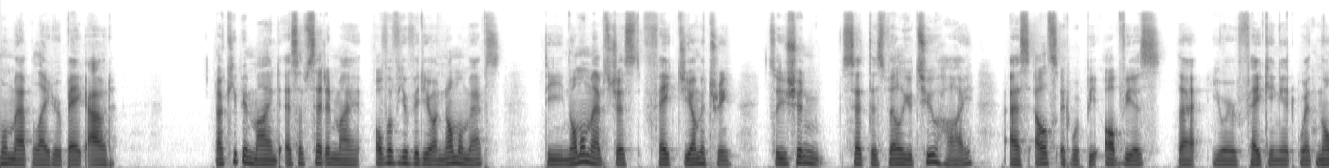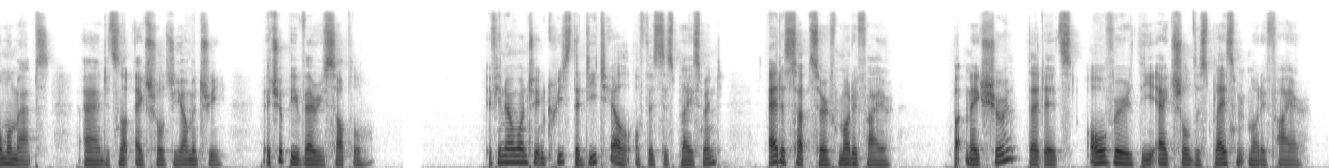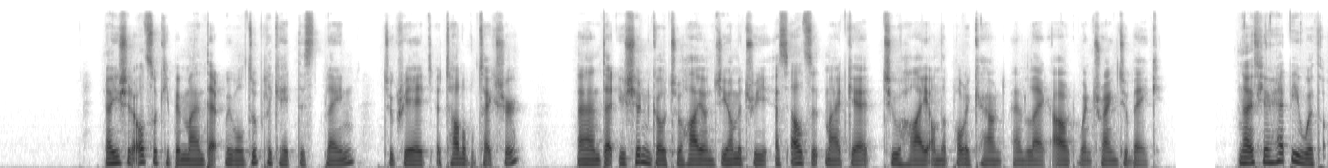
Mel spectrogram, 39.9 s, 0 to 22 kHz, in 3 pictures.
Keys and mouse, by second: 9.6-14.7 middle drag, 17.5-24.4 middle drag, 24.8-38.7 middle drag.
